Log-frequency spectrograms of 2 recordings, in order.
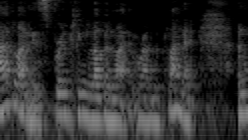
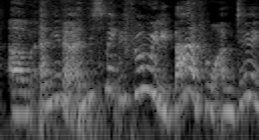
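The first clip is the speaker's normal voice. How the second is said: higher and louder, hurt and worked up; upset outburst; 10 semitones higher, 9 dB louder than usual. Real, not acted. Telling her viewers about the abuse, upset and rising. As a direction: voice rising with real distress.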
